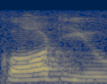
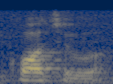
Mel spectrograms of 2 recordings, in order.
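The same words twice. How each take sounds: First: The t is said separately before you. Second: The t is blended with the following you. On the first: "instead of saying caught you" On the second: "we say caught you"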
